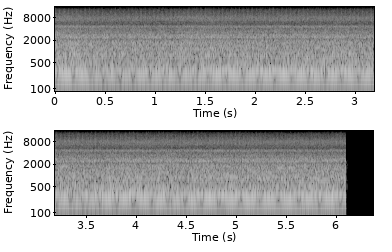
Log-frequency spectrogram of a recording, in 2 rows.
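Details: 1992 Wedgefield mower with Briggs & Stratton Classic engine: steady, flat drone below usual top-speed pitch, only about 3000 rpm, then cuts off; low governed speed after throttle cable was adjusted.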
